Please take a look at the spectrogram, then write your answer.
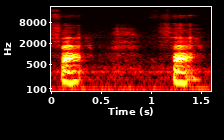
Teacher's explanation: আমাদের উপরে দুই দাত মাঝখানে মানে নিচের ঠোটের মাঝখানে টাচ করবে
